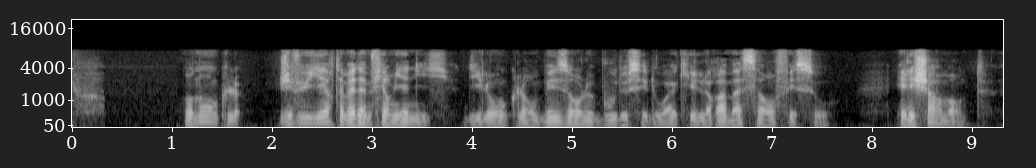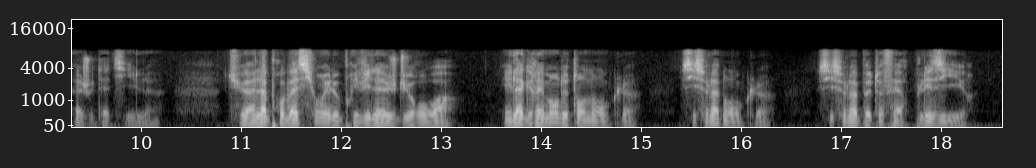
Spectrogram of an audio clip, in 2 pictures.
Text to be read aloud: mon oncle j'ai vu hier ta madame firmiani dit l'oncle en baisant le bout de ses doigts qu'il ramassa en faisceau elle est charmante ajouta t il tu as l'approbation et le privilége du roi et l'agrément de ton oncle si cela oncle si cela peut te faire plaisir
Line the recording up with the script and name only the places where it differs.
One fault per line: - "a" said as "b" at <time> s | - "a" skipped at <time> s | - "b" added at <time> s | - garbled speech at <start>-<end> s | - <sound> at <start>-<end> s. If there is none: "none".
none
